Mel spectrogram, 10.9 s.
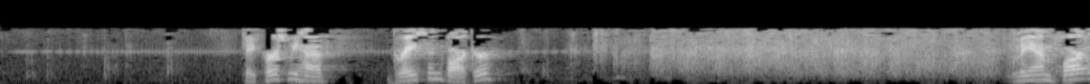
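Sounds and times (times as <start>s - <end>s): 
speech: 2.4s - 5.0s, 10.2s - 10.8s
audience applause: 6.2s - 10.8s.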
